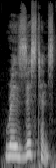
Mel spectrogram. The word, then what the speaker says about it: resistance: Braveness is the resistance resistance 这个词里面第一个这个 s 呢应该是读 z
